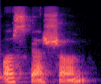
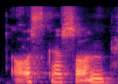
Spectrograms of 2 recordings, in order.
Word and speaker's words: Oskarsson: And um, then I have a website that is uh, Ivy Oskarsson, Oskarsson uh, dot podia dot com.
